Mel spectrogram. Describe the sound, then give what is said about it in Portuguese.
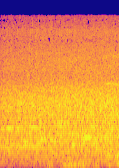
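Applause from an audience at a church service, a steady wash of many clapping hands that holds at an even level through the whole short stretch. “Você pode dar uma salva de palmas pro Beni? Ele veio no culto hoje.”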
